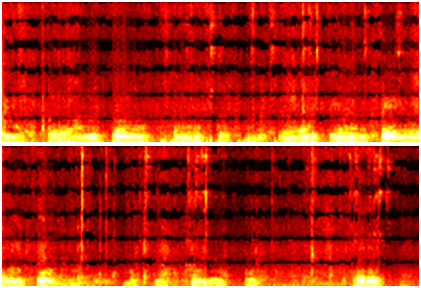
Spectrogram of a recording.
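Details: Puppy friends Carlee and Sonny at play, one growling in rapid rough snarling bursts, dense and throaty, running almost continuously with a few brief gaps, with low background hum and a voice faintly at the end.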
